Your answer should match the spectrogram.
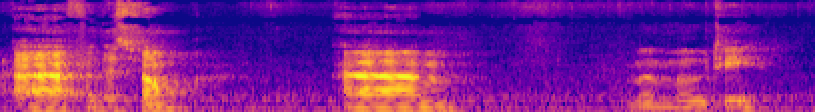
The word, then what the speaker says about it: Mammootty: 89 right yeah uh for this film um mamuti is how you pronounce it am I just white white Whiting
